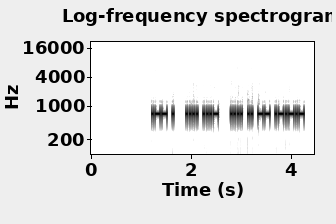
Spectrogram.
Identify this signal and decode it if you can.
Morse code, heard as a keyed tone, about 34 wpm, 700 Hz. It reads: WE HV HIM.
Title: Sentences from Top 100 Words and Abbreviations 35wpm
